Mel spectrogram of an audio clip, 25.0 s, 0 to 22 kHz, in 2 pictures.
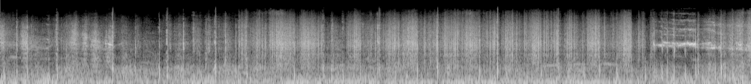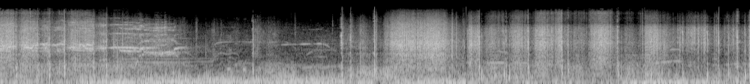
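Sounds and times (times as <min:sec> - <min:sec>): high whistling tone: 0:00.0 - 0:02.1, 0:10.8 - 0:18.2
fireworks crackling and banging: 0:00.0 - 0:16.1, 0:16.7 - 0:25.0
low rumble: 0:00.0 - 0:24.8.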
